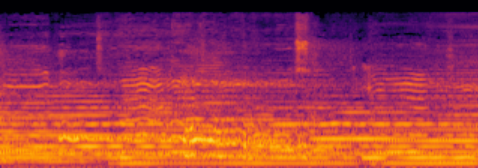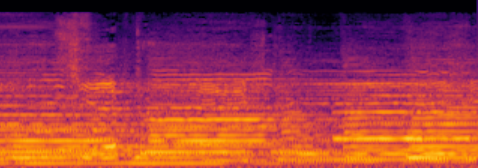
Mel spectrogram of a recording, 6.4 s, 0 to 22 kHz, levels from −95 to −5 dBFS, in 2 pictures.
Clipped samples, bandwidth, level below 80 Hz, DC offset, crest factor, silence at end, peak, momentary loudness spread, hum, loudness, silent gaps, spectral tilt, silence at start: under 0.1%; 16 kHz; -48 dBFS; under 0.1%; 14 dB; 0 s; -6 dBFS; 4 LU; none; -20 LUFS; none; -5.5 dB/octave; 0 s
